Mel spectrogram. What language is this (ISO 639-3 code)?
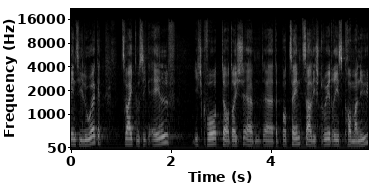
gsw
